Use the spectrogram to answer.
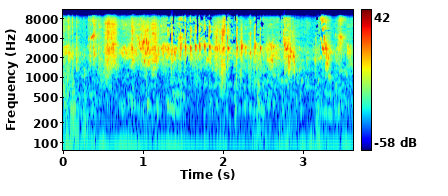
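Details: Home-bred pet budgerigars chattering in a busy mix of high, scratchy warbles and rapid chirps, several birds overlapping with no pause.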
